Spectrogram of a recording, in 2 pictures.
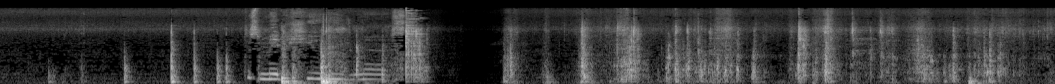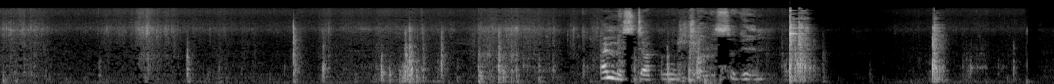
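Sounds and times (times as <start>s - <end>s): paper package crinkling: 5.8s - 12.9s, 13.7s - 16.8s.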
